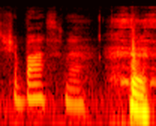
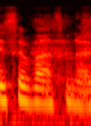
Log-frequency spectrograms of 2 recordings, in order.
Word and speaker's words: shavasana: Oh, I like the way you pronounce shavasana. I say savasana, shavasana.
